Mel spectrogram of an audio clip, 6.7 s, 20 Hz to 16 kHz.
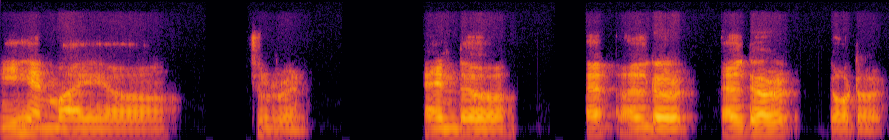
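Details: Adult male stroke survivor who was almost mute for about 1.5 years after the stroke and had daily speech practice with his daughter and a therapist; speech is still a setback for him. Finding: post-stroke aphasia.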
